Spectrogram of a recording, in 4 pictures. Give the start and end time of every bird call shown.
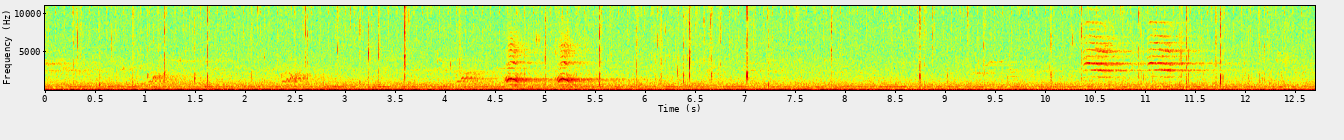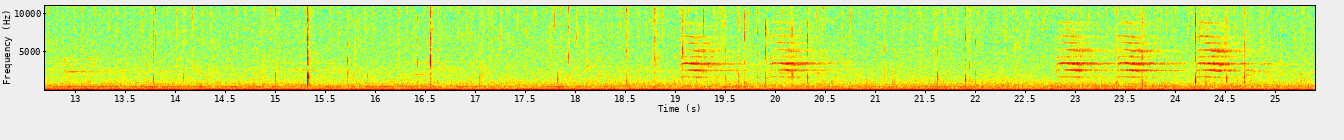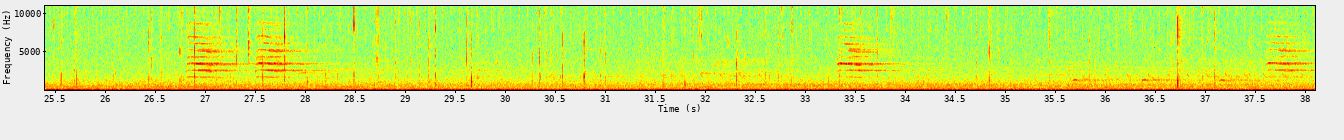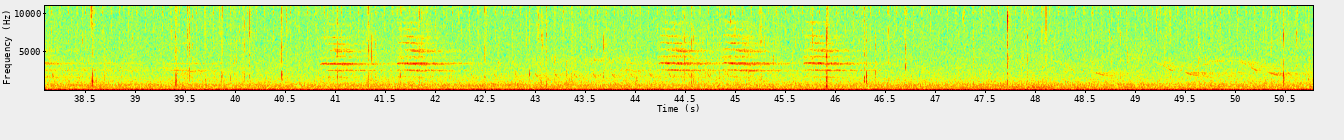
[0.90, 2.90] Red-bellied Woodpecker (Melanerpes carolinus)
[4.10, 4.40] Red-bellied Woodpecker (Melanerpes carolinus)
[4.30, 5.60] American Crow (Corvus brachyrhynchos)
[10.10, 11.90] Blue Jay (Cyanocitta cristata)
[18.80, 20.80] Blue Jay (Cyanocitta cristata)
[22.60, 25.00] Blue Jay (Cyanocitta cristata)
[26.50, 28.20] Blue Jay (Cyanocitta cristata)
[33.20, 34.00] Blue Jay (Cyanocitta cristata)
[35.60, 37.30] American Crow (Corvus brachyrhynchos)
[37.60, 38.30] Blue Jay (Cyanocitta cristata)
[40.70, 42.40] Blue Jay (Cyanocitta cristata)
[42.20, 45.40] Northern Cardinal (Cardinalis cardinalis)
[44.00, 46.50] Blue Jay (Cyanocitta cristata)
[48.20, 50.60] Northern Cardinal (Cardinalis cardinalis)

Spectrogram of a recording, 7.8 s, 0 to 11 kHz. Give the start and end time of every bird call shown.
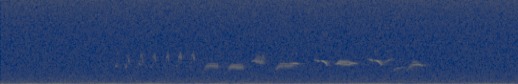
[1.74, 6.34] Chinese Hwamei (Garrulax canorus)

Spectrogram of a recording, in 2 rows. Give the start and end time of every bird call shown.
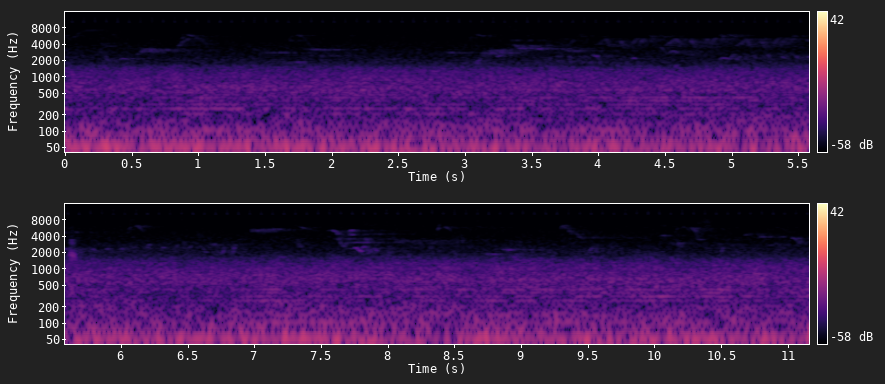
[0.00, 2.23] Wood Thrush (Hylocichla mustelina)
[3.03, 3.73] Wood Thrush (Hylocichla mustelina)
[4.13, 5.63] Common Yellowthroat (Geothlypis trichas)
[6.73, 11.16] Gray Catbird (Dumetella carolinensis)

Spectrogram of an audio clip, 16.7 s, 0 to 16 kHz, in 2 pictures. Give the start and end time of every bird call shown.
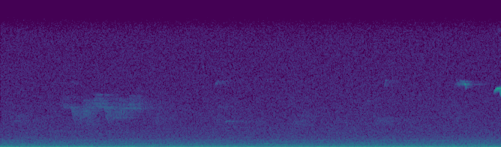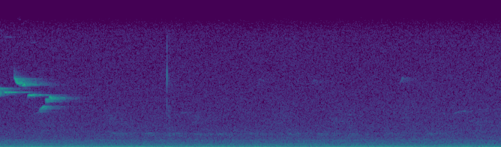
[0.90, 2.60] Common Yellowthroat (Geothlypis trichas)
[7.40, 9.60] Brown Creeper (Certhia americana)
[10.10, 15.90] American Crow (Corvus brachyrhynchos)

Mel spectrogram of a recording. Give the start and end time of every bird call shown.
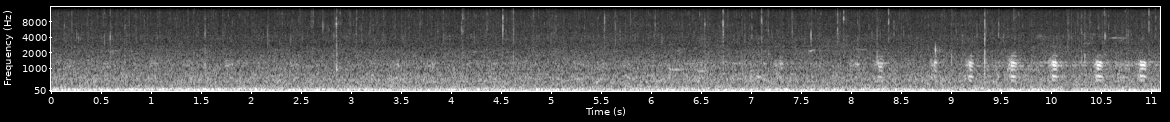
[6.08, 11.09] Canada Goose (Branta canadensis)

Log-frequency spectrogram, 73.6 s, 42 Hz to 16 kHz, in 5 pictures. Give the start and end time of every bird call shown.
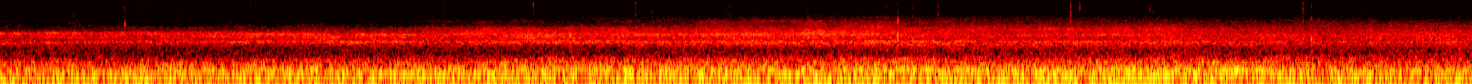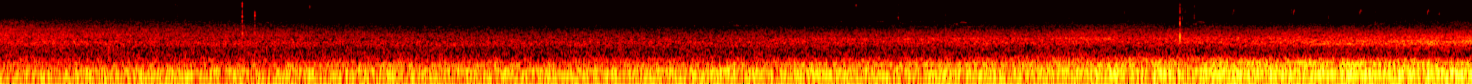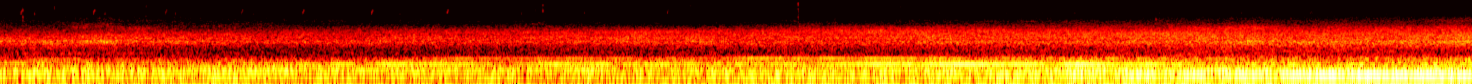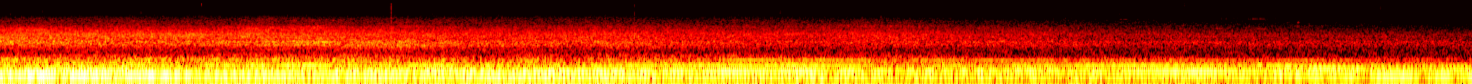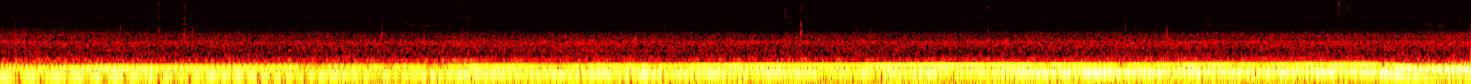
[22.98, 25.18] Song Sparrow (Melospiza melodia)
[24.18, 24.58] American Robin (Turdus migratorius)
[26.58, 26.98] American Robin (Turdus migratorius)
[26.88, 29.28] Northern Cardinal (Cardinalis cardinalis)
[29.68, 36.48] Northern Cardinal (Cardinalis cardinalis)
[56.18, 56.98] Blue Jay (Cyanocitta cristata)
[62.78, 63.28] American Robin (Turdus migratorius)
[68.38, 69.88] Song Sparrow (Melospiza melodia)
[70.68, 73.48] American Robin (Turdus migratorius)

